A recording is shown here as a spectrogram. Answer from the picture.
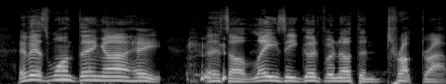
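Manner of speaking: tough, trash-talking wrestling-star promo voice. Recalling a favourite wrestling bit, quoting Stone Cold. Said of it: "I love that bit when he was like".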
